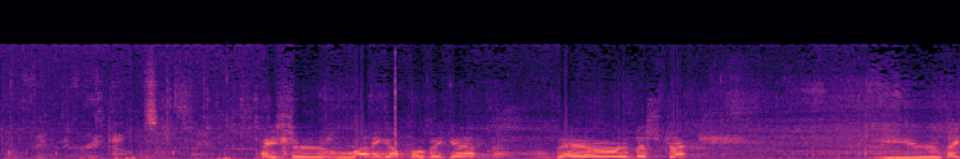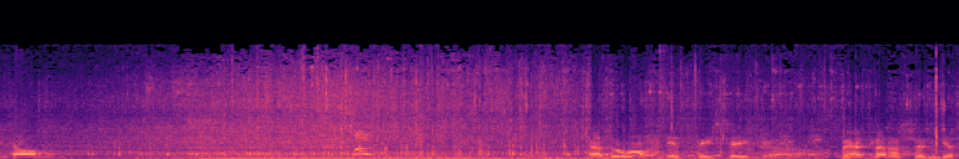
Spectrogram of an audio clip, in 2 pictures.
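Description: A pickup truck engine hums as it drives slowly along the track.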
